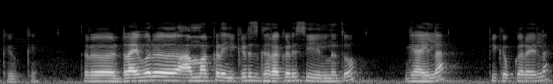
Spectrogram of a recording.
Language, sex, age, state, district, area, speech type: Marathi, male, 18-30, Maharashtra, Gadchiroli, rural, spontaneous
